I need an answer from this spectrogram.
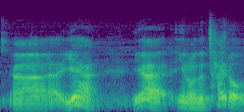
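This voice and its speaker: At a very slow pace, a man speaks with an American accent. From Brooklyn, New York, US. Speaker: YouTuber, video essayist. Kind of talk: casual monologue video. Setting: night filming. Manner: hesitant, many fillers.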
